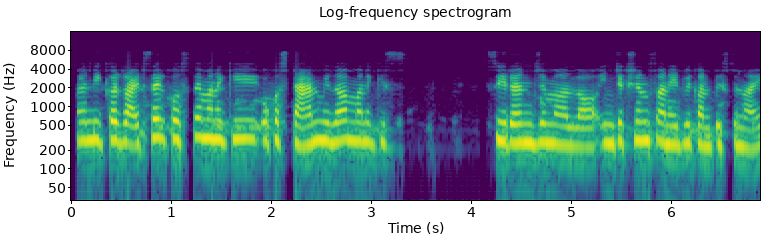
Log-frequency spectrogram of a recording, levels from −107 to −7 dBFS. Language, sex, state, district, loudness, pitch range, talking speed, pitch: Telugu, female, Telangana, Karimnagar, -16 LUFS, 250-285 Hz, 165 wpm, 270 Hz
